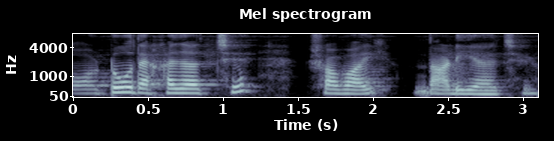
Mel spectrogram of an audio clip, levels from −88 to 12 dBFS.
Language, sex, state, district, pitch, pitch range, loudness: Bengali, female, Jharkhand, Jamtara, 195 Hz, 180-230 Hz, -17 LUFS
